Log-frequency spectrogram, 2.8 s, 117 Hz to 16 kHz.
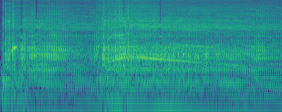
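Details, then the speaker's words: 1970s blender with no safety switch, run through its speed settings: a strong motor hum steps up in pitch with each speed, then holds smooth and even; powerful, normal running. "That sounds pretty good actually. I take it these are all different speeds. That sounds very powerful."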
